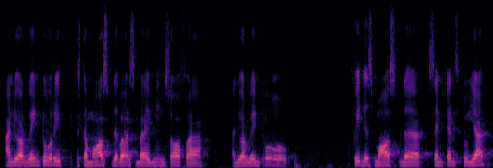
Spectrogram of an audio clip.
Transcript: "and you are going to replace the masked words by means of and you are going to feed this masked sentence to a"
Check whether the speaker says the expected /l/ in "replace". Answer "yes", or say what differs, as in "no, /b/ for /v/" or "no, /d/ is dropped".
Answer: no, /l/ is dropped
